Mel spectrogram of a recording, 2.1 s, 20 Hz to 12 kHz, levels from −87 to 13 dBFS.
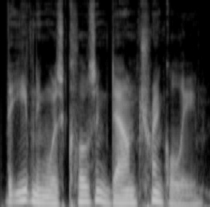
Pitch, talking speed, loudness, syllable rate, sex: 110 Hz, 170 wpm, -17 LUFS, 6.0 syllables/s, male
